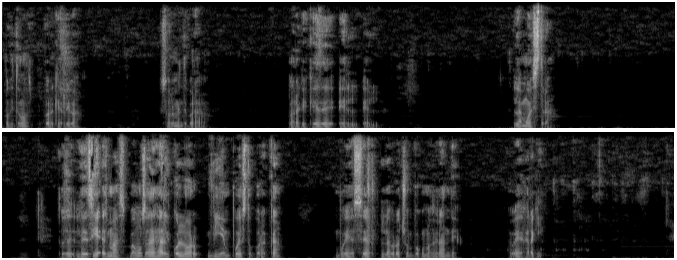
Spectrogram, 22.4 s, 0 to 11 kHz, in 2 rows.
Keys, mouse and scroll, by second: 9.4-12.0 drag, 14.0 shift+click, 15.0 shift+click, 18.3 f, 19.0 click, 19.7-22.4 drag.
